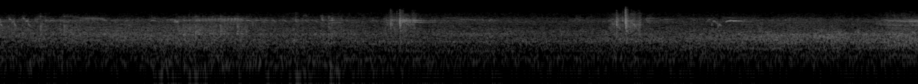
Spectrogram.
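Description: Faint, steady outdoor background rush with a few brief, faint high chirps scattered through it.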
